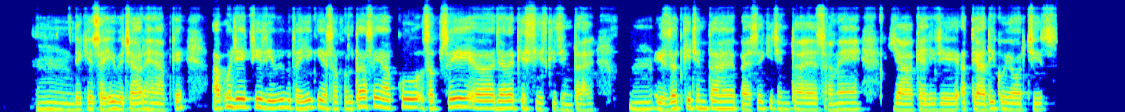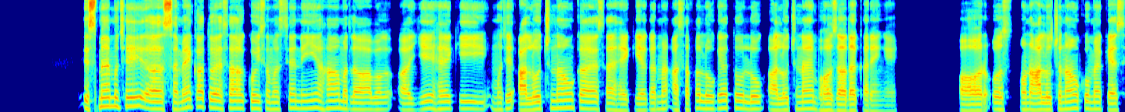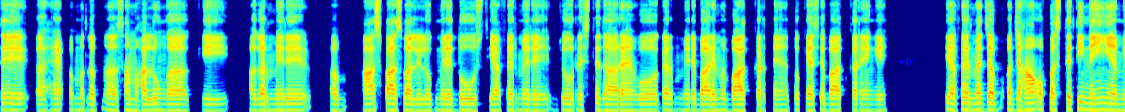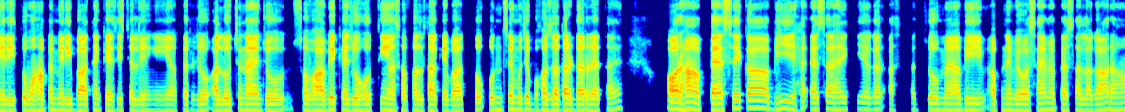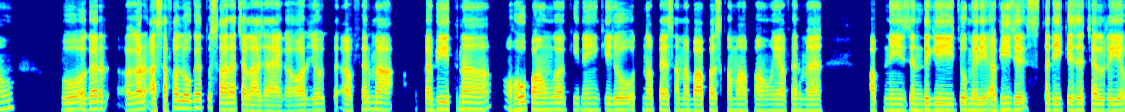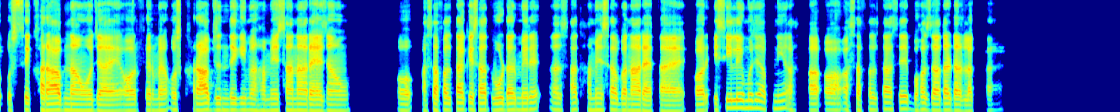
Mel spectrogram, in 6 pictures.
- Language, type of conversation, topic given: Hindi, advice, जब आपका लक्ष्य बहुत बड़ा लग रहा हो और असफल होने का डर हो, तो आप क्या करें?
- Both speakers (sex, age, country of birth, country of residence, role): male, 20-24, India, India, advisor; male, 25-29, India, India, user
- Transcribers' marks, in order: none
